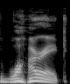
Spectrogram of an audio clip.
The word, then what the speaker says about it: Warwick: And they're like, how do you say it? Warwick? He's like, no, it's Warwick. Warwick. The W is silent.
